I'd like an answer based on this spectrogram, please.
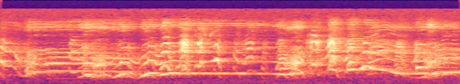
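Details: Several coyotes howl and yip together, their wavering voices sliding up and down over one another, recorded through an open window.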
